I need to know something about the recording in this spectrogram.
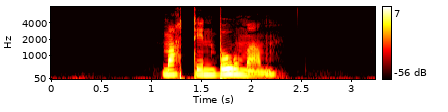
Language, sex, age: Swedish, female, 25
